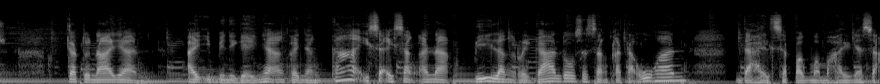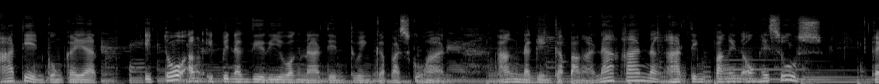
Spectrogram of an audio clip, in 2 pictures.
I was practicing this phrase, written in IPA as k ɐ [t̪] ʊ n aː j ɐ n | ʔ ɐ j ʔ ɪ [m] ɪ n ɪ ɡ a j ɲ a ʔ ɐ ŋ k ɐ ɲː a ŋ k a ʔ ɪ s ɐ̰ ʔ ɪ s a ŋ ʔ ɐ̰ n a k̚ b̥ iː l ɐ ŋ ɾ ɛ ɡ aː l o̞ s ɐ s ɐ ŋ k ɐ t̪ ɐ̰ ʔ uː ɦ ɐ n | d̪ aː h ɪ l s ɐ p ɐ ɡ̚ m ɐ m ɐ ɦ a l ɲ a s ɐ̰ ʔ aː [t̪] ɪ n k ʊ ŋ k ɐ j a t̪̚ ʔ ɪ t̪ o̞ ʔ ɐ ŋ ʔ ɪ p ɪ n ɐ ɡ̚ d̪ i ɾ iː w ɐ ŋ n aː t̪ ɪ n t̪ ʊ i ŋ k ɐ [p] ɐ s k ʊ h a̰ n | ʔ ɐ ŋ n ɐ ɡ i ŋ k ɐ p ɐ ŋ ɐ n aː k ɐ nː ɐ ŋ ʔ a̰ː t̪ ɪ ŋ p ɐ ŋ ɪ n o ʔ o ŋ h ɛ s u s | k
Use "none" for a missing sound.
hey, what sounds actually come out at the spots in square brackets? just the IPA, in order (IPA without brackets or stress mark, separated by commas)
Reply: t̪, b, t̪, p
